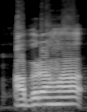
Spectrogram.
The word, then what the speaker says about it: ابرہہ: السلطنت تسلیم کر لیا۔ یونانی مورخین اس کو ابرامس اور سریانی مورخین ابراہام لکھتے ہیں۔ ابرہہ غالباً اسی کا حبشی تلفظ ہے، کیونکہ عربی میں تو اس کا تلفظ ابراہیم ہے۔ یہ شخص رفتہ رفتہ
